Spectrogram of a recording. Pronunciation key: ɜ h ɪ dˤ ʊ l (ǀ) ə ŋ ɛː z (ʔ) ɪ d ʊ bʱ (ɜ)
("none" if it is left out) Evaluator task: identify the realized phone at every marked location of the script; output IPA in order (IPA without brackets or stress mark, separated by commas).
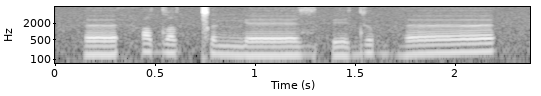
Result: ǀ, ʔ, ɜː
